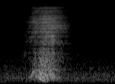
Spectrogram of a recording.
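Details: Sneeze challenge: a single short, explosive, hissing sneeze in a quiet room.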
